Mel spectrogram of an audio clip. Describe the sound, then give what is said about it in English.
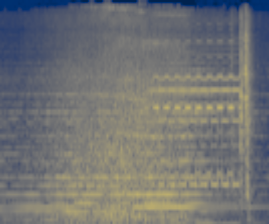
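A telephone ringing in a hospital emergency room, a sustained electronic ring that swells and holds, then cuts off with a short, sharp click. “At the hospital, Christy picks up the phone.”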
